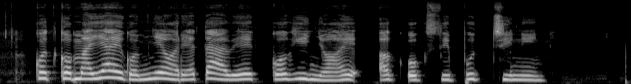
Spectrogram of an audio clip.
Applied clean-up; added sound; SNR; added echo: none; none; none; none.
